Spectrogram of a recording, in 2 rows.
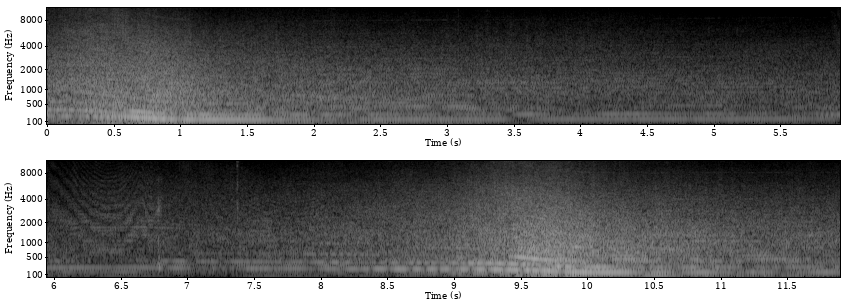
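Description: A Gen 4 race car engine at Indianapolis roars loudly near the start, then holds a steady high-pitched drone. A second loud surge builds around the ten-second mark as the car pushes hard toward the limit.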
